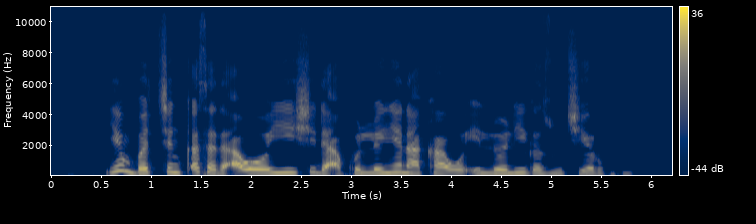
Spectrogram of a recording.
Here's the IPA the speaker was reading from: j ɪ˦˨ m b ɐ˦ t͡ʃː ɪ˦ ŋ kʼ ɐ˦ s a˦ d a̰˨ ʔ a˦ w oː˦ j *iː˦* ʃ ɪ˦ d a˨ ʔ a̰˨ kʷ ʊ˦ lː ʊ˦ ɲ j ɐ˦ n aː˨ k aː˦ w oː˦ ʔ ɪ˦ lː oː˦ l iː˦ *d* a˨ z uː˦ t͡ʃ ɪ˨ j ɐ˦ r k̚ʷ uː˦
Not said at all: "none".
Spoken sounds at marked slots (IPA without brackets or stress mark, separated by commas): iː˦, ɡ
